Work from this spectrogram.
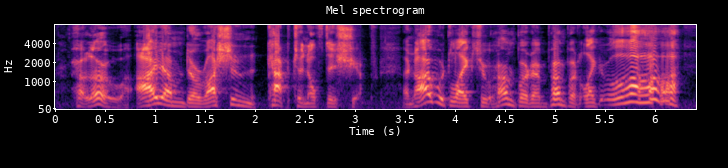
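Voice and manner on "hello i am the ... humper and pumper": put-on speaking in a Scottish accent. Imitating Sean Connery playing a Russian captain: Sean Connery Scottish accent. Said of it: "he speaks in his Scottish accent like".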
